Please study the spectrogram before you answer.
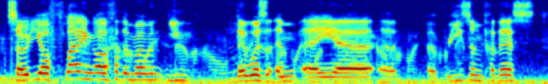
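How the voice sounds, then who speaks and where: A man's voice: sits high, a little slow, crowd noise, low-quality recording. A man giving casual, explanatory live commentary alongside a video game speedrun. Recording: game music playing behind voice. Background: video game music and sounds.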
